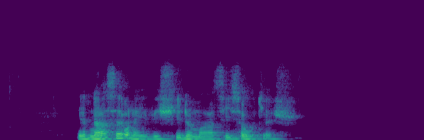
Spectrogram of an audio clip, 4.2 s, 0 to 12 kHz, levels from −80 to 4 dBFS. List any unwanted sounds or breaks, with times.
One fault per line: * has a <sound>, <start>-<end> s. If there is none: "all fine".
all fine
